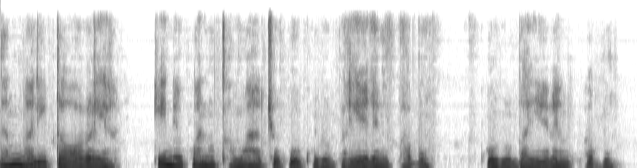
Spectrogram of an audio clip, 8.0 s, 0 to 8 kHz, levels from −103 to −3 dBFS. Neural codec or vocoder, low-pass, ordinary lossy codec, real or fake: codec, 24 kHz, 3 kbps, HILCodec; 7.2 kHz; none; fake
